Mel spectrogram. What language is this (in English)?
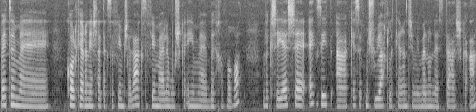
Hebrew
